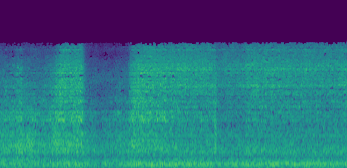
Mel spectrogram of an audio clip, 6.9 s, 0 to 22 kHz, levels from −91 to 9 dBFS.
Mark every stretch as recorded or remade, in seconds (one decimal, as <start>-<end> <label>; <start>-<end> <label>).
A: 0.0-2.4 recorded; 2.4-3.7 remade; 3.7-5.1 recorded; 5.1-6.0 remade; 6.0-6.9 recorded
